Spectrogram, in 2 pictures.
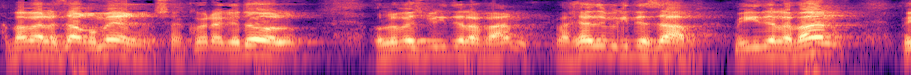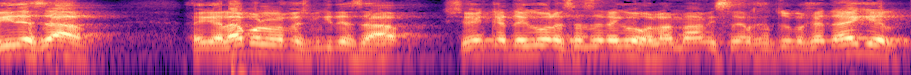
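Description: A man giving a lively sermon, telling stories and acting out the voices of the people in them, chuckling often. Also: medium pitch. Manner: animated, acts out quoted voices, chuckles often. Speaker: rabbi preacher.

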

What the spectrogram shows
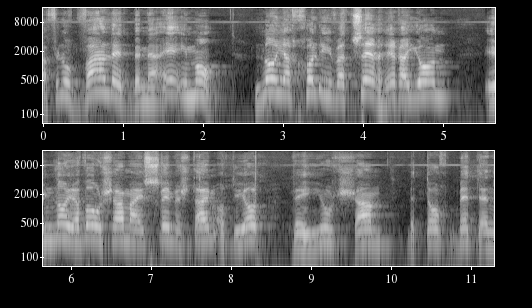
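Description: High-voiced man giving an animated religious lesson. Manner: animated, demonstrates sounds, repeats words for emphasis. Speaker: rabbi teaching a Torah lesson.

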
